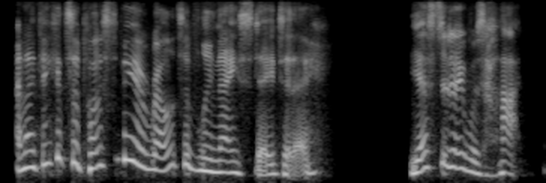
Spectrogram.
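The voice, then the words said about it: New Jersey accent. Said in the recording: “I'm coming at you from New Jersey, and if you couldn't tell by the accent.”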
